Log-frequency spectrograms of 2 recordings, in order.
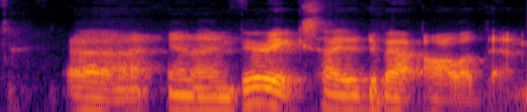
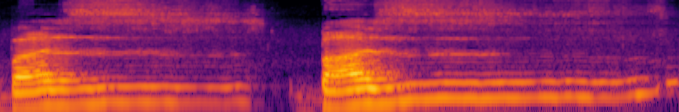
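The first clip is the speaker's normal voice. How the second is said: long buzzing zzz, rising; bee buzz; 5 semitones higher than usual. Acted. Reader asks kids to go buzz, droning bee. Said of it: "He can sound like a bee".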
